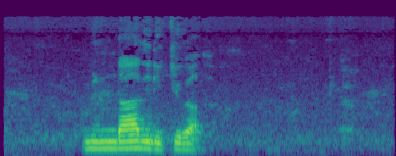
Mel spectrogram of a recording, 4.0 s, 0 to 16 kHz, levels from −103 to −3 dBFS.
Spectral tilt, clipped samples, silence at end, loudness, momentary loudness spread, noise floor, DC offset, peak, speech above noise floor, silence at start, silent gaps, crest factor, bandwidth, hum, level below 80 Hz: -8 dB/octave; under 0.1%; 1.95 s; -27 LUFS; 12 LU; -60 dBFS; under 0.1%; -8 dBFS; 35 dB; 0.8 s; none; 22 dB; 11.5 kHz; none; -68 dBFS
